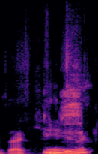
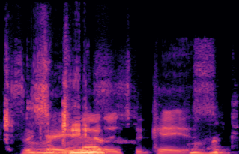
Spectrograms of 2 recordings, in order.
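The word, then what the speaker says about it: Zacchaeus: Zakius. Zakayas.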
